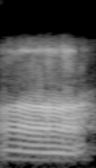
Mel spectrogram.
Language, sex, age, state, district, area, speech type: Assamese, male, 30-45, Assam, Sonitpur, rural, conversation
